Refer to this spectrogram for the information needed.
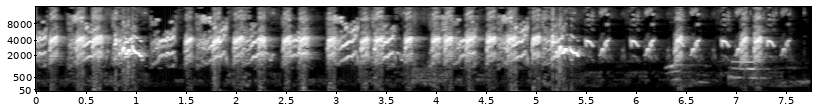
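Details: Sooty-headed bulbul lure sound for catching birds: rapid overlapping chatter that thins out toward the end into scattered slurred notes.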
